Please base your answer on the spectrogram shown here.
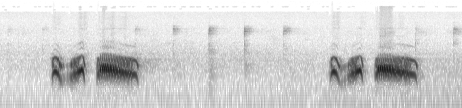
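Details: Spotted dove decoy giving its 'giọng thổ' song. Two identical phrases about three seconds apart, each a quick two-note hoot followed by a longer resonant coo. Otherwise quiet.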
